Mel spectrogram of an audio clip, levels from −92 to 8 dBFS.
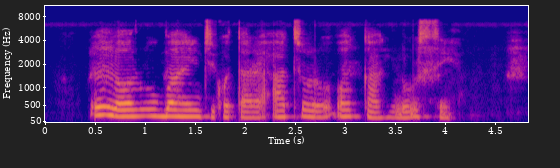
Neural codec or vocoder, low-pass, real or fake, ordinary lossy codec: codec, 16 kHz, 8 kbps, FreqCodec, smaller model; 7.2 kHz; fake; none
